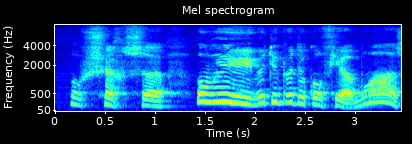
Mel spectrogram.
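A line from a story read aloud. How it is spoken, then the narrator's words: Exclaimed. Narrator (French): s'écria Marguerite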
